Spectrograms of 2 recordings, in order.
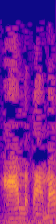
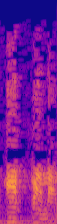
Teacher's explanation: لام و در قاف ادغام نمیکنیم · Shown in: first take · Term: حروف قمری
